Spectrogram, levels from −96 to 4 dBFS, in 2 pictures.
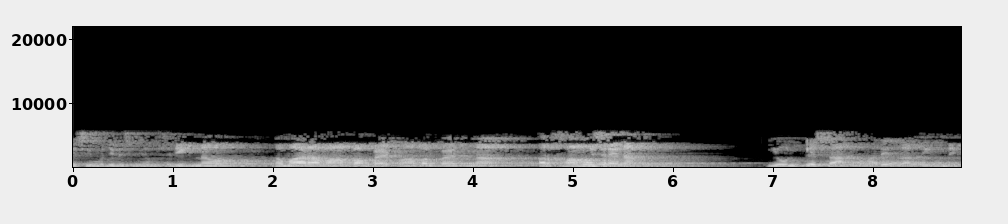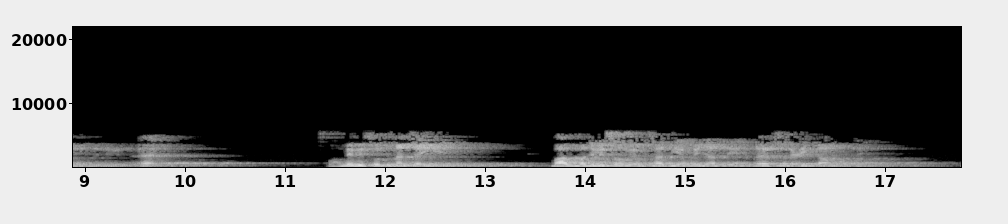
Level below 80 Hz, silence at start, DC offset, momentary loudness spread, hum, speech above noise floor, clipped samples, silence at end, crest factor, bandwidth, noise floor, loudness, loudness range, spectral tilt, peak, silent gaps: -64 dBFS; 0 s; under 0.1%; 17 LU; none; 37 dB; under 0.1%; 0.3 s; 20 dB; 6 kHz; -56 dBFS; -19 LUFS; 7 LU; -2.5 dB/octave; 0 dBFS; none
